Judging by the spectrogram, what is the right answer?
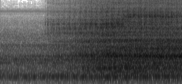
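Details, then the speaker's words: Dull scraper on lathe, end grain: rising dry rasp with thin squeal and vibration, only dust with heavy pressure and nothing on light touch; scraper rubbing, not cutting. "so I'm not actually getting anything off oh here here I have something but if I just use light touch then nothing happens and I got vibration as well hope you can hear that"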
